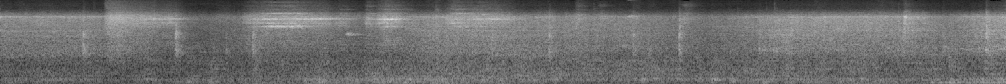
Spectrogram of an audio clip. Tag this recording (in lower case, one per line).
rail transport
train wagon
clickety-clack
train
